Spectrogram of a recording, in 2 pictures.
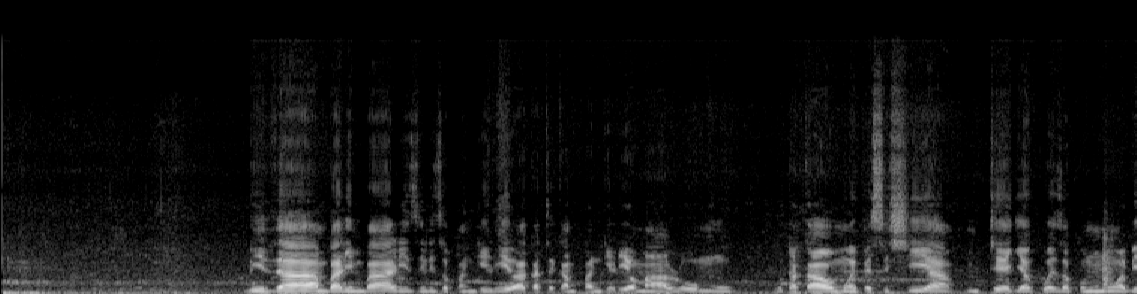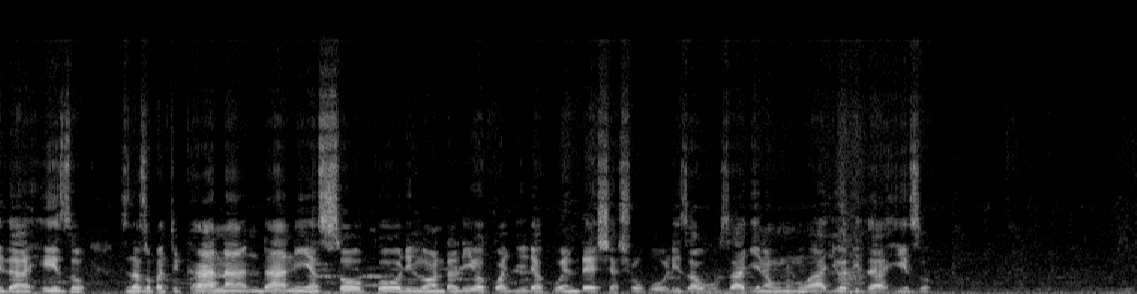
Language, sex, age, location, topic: Swahili, male, 18-24, Dar es Salaam, finance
